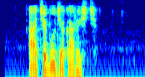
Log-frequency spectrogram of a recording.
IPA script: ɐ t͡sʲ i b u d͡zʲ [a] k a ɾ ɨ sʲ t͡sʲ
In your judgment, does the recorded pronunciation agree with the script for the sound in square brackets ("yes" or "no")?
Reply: no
